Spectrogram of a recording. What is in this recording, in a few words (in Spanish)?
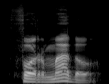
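"formado", Spanish; mekanta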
